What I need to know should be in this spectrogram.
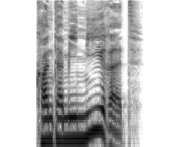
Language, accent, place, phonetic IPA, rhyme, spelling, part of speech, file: German, Germany, Berlin, [kɔntamiˈniːʁət], -iːʁət, kontaminieret, verb, De-kontaminieret.ogg
- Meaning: second-person plural subjunctive I of kontaminieren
